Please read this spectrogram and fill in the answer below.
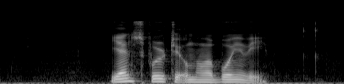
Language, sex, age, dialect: Faroese, male, 15-35, Norðurstreymoy/Eysturoy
